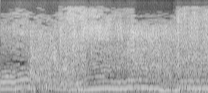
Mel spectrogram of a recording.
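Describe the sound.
A rally car engine roars steadily and loudly, its buzzing tone wavering up and down in pitch as the throttle shifts, with no voices.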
